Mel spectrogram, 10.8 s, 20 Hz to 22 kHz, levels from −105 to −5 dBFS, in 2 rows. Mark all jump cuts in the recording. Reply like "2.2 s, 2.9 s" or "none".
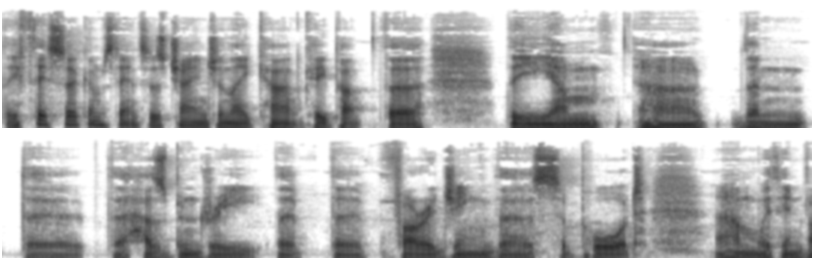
7.2 s

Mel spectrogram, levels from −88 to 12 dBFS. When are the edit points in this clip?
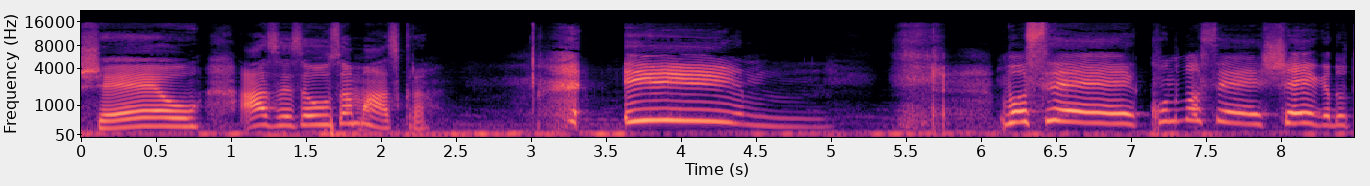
none

